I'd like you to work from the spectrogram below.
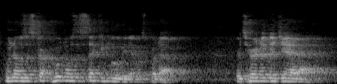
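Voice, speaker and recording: A man's voice: a little high, rapid-fire. A man from doing a chatty stand-up comedy set in a comedy club, teasing the crowd. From Brooklyn, New York. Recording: echoey live club recording from far off, crowd noise.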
